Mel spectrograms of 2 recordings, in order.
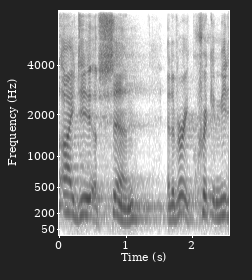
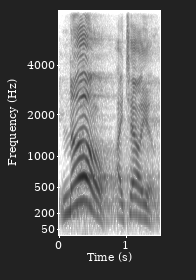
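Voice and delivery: No thrown out loud and high, then I tell you firm; Jesus flatly refusing, loudly emphatic; emphatic shout; 4 semitones higher, 12 dB louder, slower than usual. Retold or imitated. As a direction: blast the No, then press tell. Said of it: "The same way he did in verse three".

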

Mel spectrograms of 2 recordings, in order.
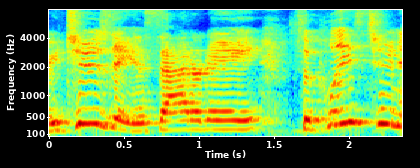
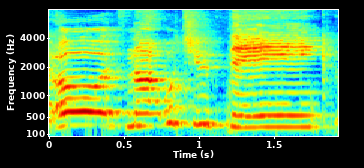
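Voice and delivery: higher, slow, drawn-out excuse; mock pleading; 6 semitones higher, slower than usual. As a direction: imitate a scammer trying to smooth things over. Mimicking scammer's backpedalling excuses.

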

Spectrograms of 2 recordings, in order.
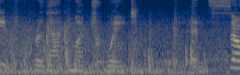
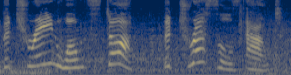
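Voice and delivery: urgent, pitched-up warning; alarmed warning; 7 semitones higher than usual. A narrator's reading. Brakemen warn everyone the trestle's out, mild alarm. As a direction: tell them the bridge is gone. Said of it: "the dino brakemen shout".

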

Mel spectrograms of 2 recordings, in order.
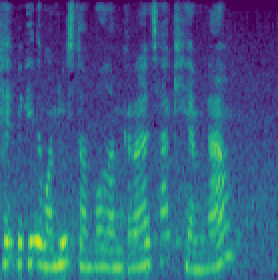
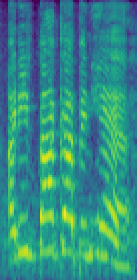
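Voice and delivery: loud, raised-pitch shout for backup; 7 semitones higher, 10 dB louder than usual. Acted. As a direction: shout it to whoever can hear. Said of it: "I shouted out".

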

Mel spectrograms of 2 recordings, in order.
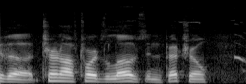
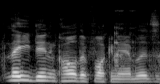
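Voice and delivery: ordinary delivery

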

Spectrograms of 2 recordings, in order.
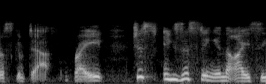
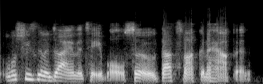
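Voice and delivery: louder, matter-of-fact surgeon, dropping low at the end; imitating a curt surgeon, louder; blunt surgeon; 3 semitones lower, 10 dB louder than usual. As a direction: deliver it like a surgeon shutting it down. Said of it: "the surgeon will go".

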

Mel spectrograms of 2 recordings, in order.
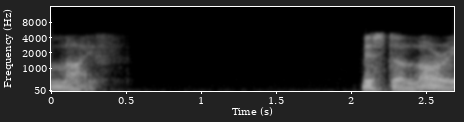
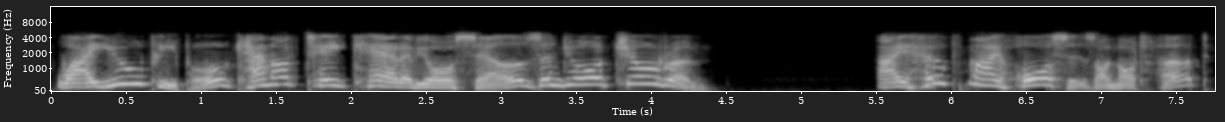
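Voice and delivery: high-pitched, haughty scolding; contemptuous nobleman in a raised pitch; cold disdain; 10 semitones higher, 4 dB louder than usual. A narrator's reading. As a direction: lecture them coldly from on high. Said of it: "he said coldly".

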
